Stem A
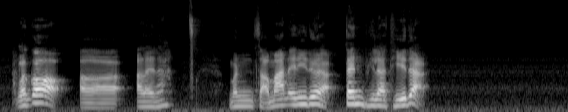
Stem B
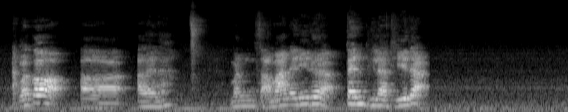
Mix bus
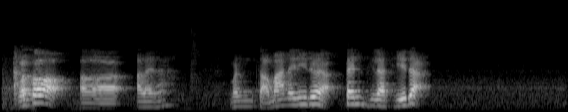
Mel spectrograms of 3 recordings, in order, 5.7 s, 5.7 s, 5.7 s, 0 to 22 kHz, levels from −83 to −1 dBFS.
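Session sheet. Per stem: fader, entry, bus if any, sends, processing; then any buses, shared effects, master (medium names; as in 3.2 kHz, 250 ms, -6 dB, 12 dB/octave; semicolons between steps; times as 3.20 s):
+1.0 dB, 0.00 s, no send, peak limiter -13.5 dBFS, peak gain reduction 7 dB
+0.5 dB, 13 ms, no send, gate with hold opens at -46 dBFS; peak limiter -16.5 dBFS, peak gain reduction 11.5 dB; level flattener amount 50%; auto duck -10 dB, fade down 1.35 s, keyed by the first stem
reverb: none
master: high-pass 430 Hz 12 dB/octave; tape spacing loss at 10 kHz 29 dB; upward expansion 1.5:1, over -41 dBFS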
